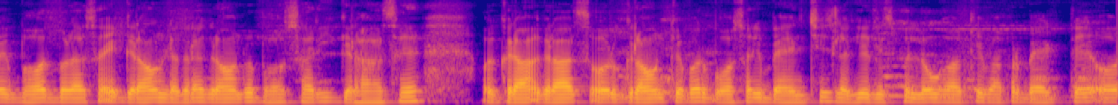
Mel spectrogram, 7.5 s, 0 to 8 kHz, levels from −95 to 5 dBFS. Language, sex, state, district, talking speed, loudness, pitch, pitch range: Hindi, male, Bihar, Patna, 275 wpm, -19 LUFS, 110 Hz, 105-115 Hz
